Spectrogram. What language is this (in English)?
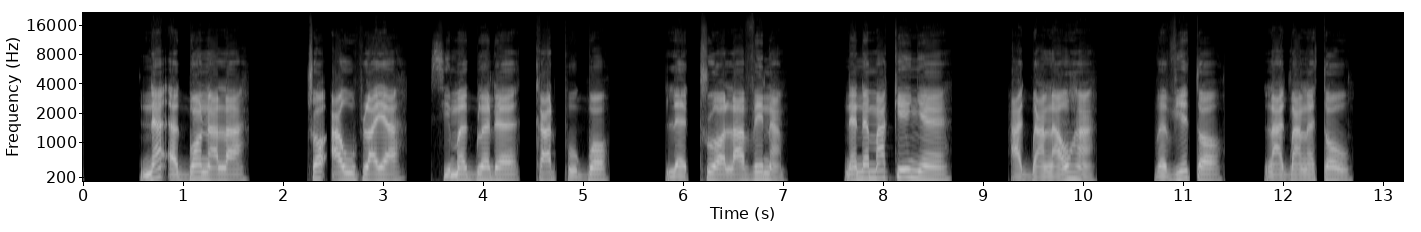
Ewe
